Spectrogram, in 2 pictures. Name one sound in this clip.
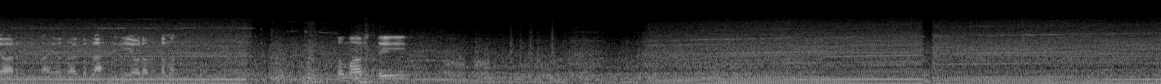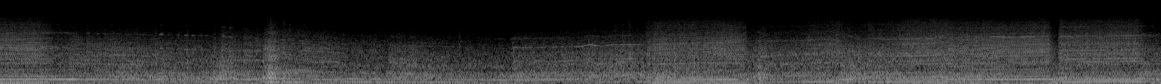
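A racing car engine roars steadily, its pitch rising and falling as the gears shift.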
